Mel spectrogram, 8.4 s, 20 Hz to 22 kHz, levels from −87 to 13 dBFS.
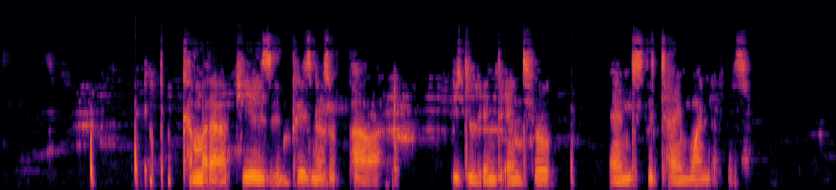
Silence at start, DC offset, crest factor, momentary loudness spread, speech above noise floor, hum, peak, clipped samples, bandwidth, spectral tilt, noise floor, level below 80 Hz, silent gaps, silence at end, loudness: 0.8 s; under 0.1%; 20 dB; 13 LU; 58 dB; none; 0 dBFS; under 0.1%; 10.5 kHz; -2.5 dB/octave; -76 dBFS; -68 dBFS; none; 0.9 s; -19 LUFS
